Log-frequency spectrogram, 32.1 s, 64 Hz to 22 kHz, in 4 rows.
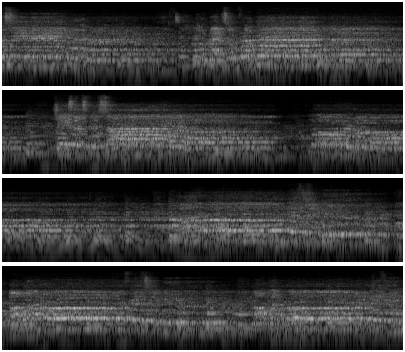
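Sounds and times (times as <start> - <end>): congregation singing worship song: 0.0 - 32.0.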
